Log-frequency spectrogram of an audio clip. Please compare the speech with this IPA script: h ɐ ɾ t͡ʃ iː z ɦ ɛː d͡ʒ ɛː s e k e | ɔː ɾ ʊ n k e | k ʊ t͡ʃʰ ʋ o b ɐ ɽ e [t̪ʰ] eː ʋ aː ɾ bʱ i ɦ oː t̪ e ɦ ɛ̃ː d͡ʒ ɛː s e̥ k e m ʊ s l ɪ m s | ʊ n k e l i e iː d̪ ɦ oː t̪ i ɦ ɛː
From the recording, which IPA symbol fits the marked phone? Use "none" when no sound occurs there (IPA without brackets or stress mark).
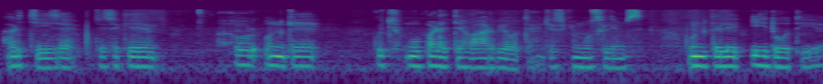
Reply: t̪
